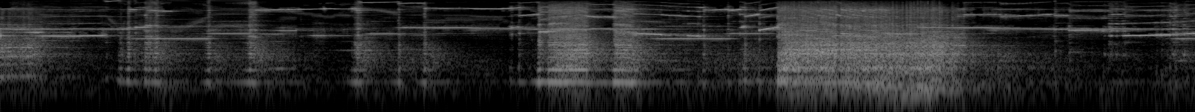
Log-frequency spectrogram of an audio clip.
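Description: Electronic keyboard tones warble and glide over a droning hum.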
